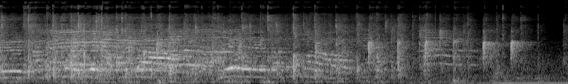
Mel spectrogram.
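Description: Children chatter and call out, then scattered claps build into a short burst of applause.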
